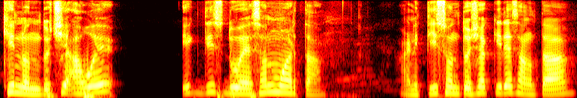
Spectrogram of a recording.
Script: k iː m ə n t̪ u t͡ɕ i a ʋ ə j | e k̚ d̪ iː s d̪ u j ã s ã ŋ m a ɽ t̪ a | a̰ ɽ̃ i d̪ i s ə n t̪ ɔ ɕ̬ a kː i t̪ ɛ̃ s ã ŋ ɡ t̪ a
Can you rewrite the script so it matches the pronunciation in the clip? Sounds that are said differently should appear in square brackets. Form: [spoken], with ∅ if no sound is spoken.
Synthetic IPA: k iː [n] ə n [d̪] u t͡ɕ i a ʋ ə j | e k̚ d̪ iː s d̪ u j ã s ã [n] m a ɽ t̪ a | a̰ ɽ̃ i [t̪] i s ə n t̪ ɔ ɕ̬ a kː i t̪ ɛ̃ s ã ŋ ɡ t̪ a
